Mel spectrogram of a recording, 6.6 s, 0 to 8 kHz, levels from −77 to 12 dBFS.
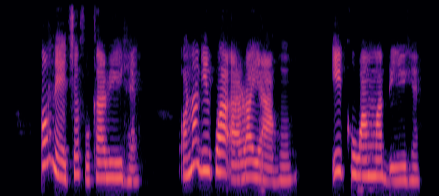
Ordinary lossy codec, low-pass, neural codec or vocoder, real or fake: none; 7.2 kHz; codec, 44.1 kHz, 3.4 kbps, Pupu-Codec; fake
